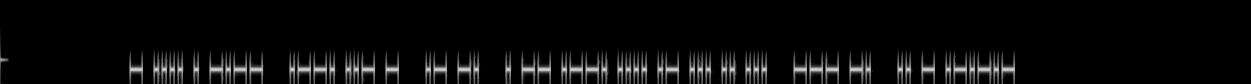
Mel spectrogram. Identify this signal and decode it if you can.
Morse code, heard as a keyed tone, about 30 wpm, 700 Hz. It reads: THEY PUT AN EMPHASIS ON IT.
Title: Sentences from Top 1400 Words 30wpm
